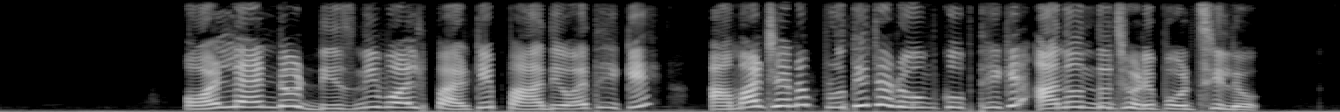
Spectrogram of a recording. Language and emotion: Bengali, happy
